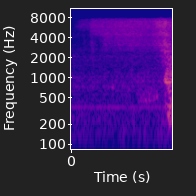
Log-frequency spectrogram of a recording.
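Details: Speaker's own home mechanical ventilator running in the background while talking.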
